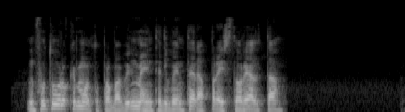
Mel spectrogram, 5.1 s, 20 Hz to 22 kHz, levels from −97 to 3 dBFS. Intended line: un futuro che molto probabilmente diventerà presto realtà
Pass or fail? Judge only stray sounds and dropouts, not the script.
pass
